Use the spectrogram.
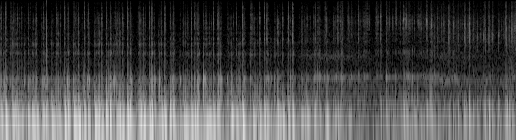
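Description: Fingertips and short nails tap and scratch the walls of a tall, empty, hollow frosted translucent plastic cup held in the hands. The result is a rapid, uneven stream of dull, low, very short taps with a faint scratchy texture, louder at first and growing softer in the last couple of seconds.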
